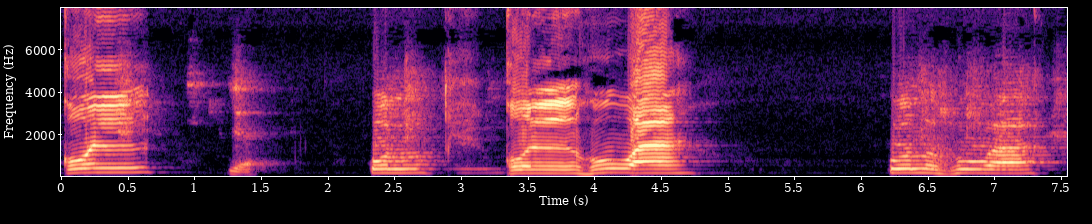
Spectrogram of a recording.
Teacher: Kemudian huruf lamnya tipis ya, Pak ya.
